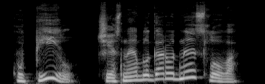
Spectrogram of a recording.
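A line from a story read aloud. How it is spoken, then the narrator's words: Exclamation. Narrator (Russian): Воскликнул секретарь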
